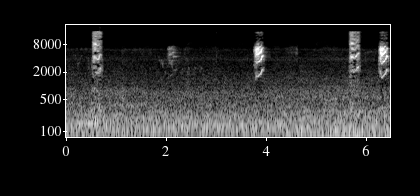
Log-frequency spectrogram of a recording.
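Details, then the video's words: Irregular series of short, high chirps from a female double-collared seedeater, a call used to make males sing, with fainter softer notes in between, against low hiss. "Piado de Fêmea de Papa capim Para Esquentar Papa capim"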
